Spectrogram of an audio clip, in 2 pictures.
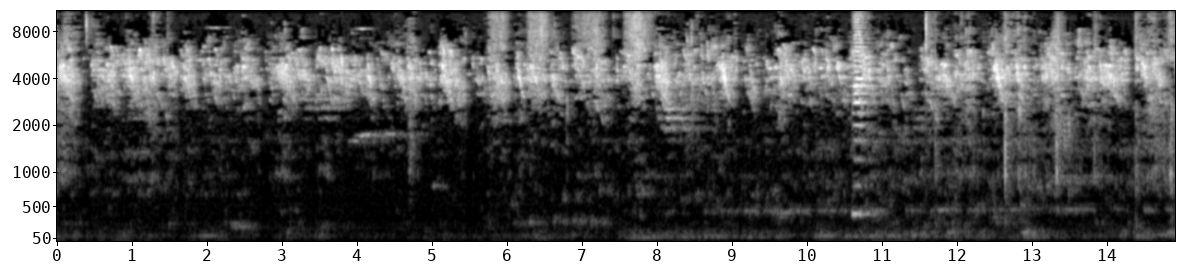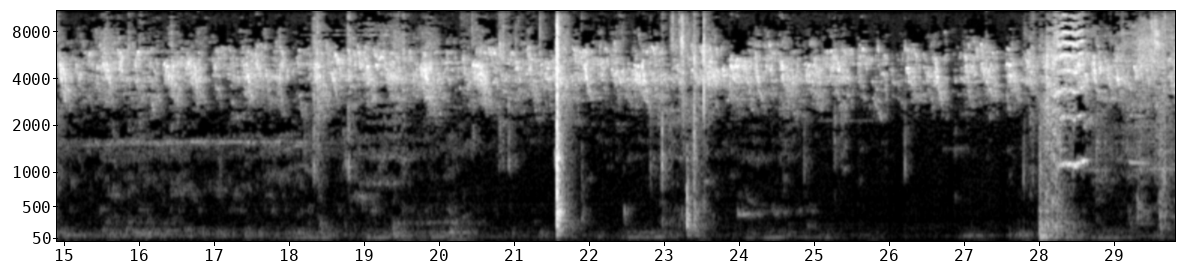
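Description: Small birds chirping on and on in quick high chirps, over a low hum. A few knocks, the sharpest about two-thirds of the way through, and a thump near the end.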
